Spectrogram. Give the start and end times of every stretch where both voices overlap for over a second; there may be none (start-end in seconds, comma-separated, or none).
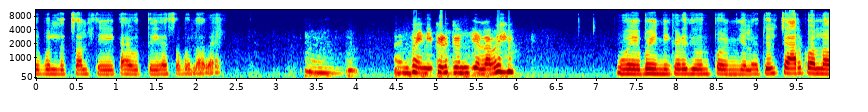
none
